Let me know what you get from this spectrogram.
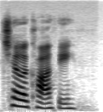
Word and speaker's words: Chillicothe: Chillicothe. – Chillicothe? – Oh, that was such a cute pronunciation. – Chillicloth? – chili cloth. – Chillicothe is how you pronounce that word.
